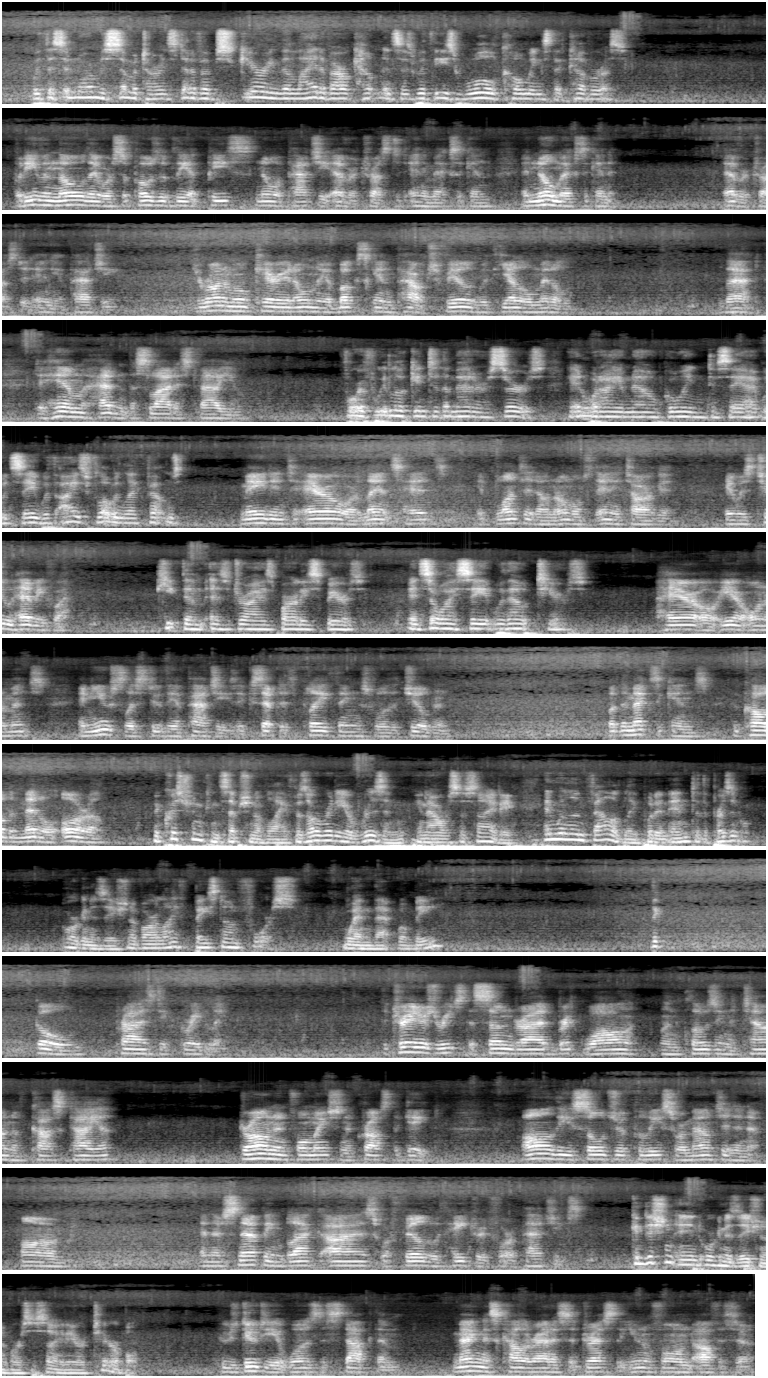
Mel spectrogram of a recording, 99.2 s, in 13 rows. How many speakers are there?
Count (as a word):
two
